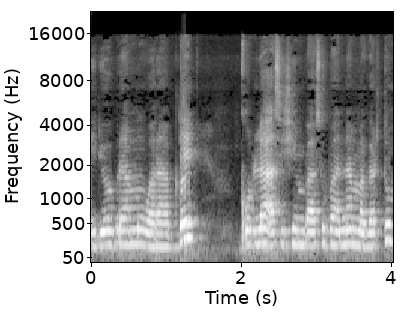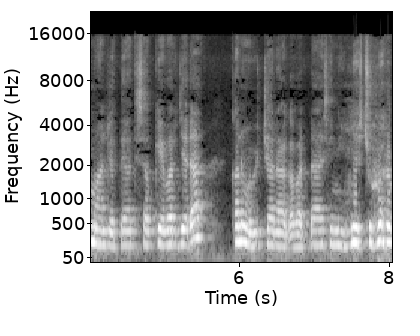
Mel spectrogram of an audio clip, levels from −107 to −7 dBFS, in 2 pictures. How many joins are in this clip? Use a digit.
0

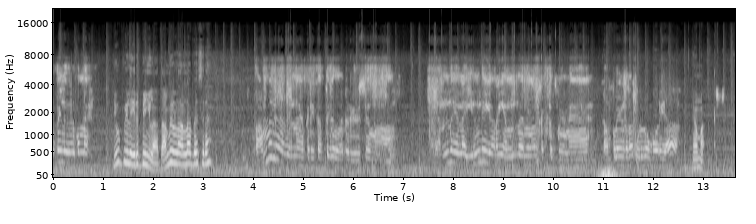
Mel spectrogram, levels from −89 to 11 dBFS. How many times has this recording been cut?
1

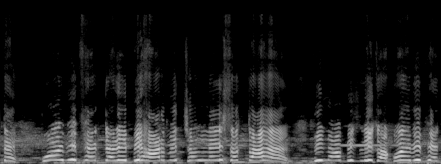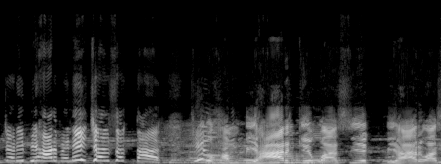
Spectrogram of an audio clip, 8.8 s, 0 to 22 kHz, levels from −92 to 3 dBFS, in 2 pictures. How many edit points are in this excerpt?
1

